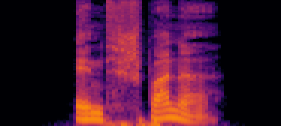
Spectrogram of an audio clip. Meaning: inflection of entspannen: 1. first-person singular present 2. singular imperative 3. first/third-person singular subjunctive I
- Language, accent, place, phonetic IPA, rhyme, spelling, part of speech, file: German, Germany, Berlin, [ɛntˈʃpanə], -anə, entspanne, verb, De-entspanne.ogg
